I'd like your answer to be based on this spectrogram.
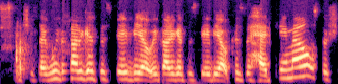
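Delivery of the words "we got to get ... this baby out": plain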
